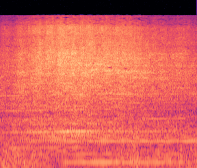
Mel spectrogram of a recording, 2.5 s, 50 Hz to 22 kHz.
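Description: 2006 Kawasaki Ninja ZX-10R's inline-four engine running hard at high revs as the sportbike rides through a corner close by. It swells in loudness right at the start, then holds loud at one steady pitch.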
